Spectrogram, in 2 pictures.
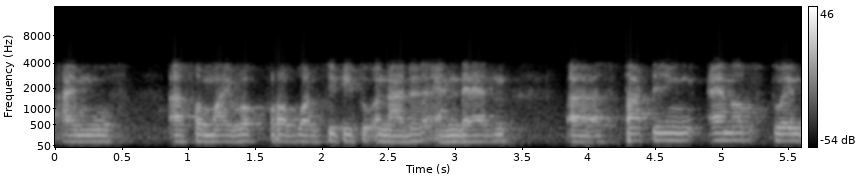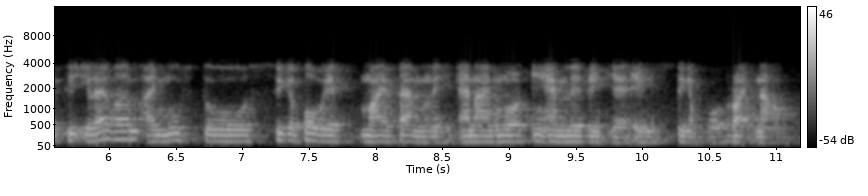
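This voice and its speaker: A man's voice: medium pitch, little pitch movement, normal speed, phone-quality sound, a little hiss or hum. A man from Indonesia with a strong Indonesian accent, answering interview questions hesitantly with many fillers. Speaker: guest.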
